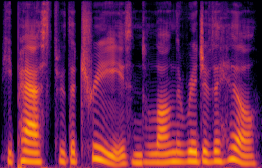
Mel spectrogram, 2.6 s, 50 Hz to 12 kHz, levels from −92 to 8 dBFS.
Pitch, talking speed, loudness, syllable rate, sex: 180 Hz, 275 wpm, -18 LUFS, 5.9 syllables/s, female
